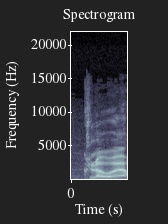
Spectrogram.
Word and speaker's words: Qlower: Alors ce nom, il est effectivement difficile à prononcer, on prononce Clower, ça s'écrit Q-L-O-W-E-R. Et en fait, ça vient de l'anglais Clover, qui est un trèfle.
